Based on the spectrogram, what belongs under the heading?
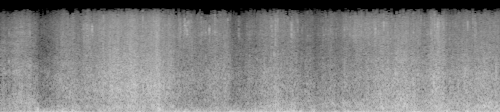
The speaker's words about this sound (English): Ooh, right down to the water's edge now. You can hear the water coming in.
